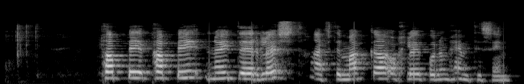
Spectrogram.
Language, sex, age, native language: Icelandic, female, 30-39, Icelandic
